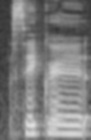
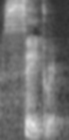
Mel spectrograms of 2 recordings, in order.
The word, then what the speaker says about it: Cécred: hair looks like also I had to look up how to say the name of her line sacred I didn't I had asked my girl Cammy shout out to Cammy sacred okay okay here's their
